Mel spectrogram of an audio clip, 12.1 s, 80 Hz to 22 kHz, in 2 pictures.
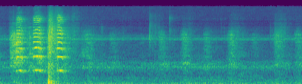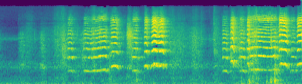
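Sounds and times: dog toy squeaking: 7.4 - 9.5, 10.5 - 12.0.

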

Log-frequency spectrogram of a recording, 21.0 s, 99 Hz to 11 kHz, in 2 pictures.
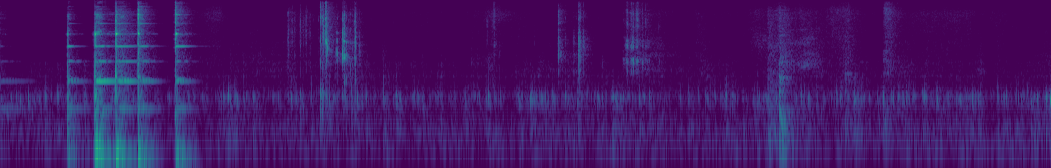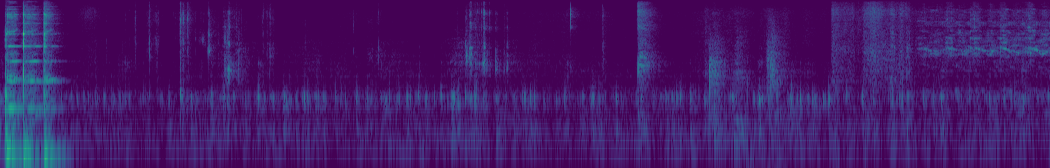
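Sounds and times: ringing knock on bowl: 0.7 - 2.0, 10.6 - 11.2.

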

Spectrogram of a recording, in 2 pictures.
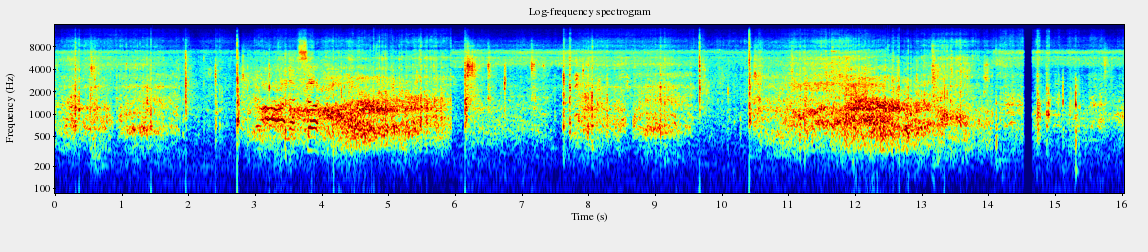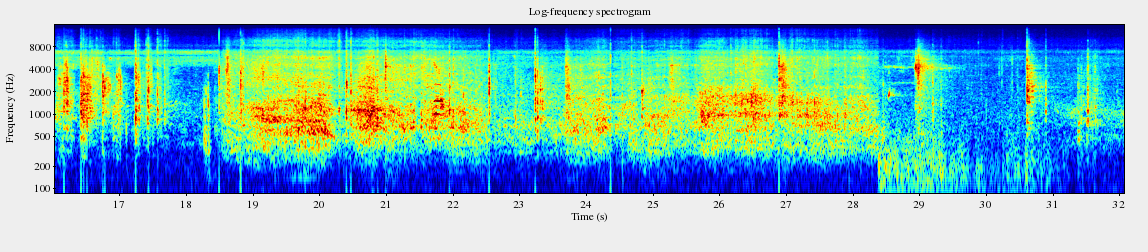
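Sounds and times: skateboard wheels rolling on concrete: 0.0 - 32.0
skateboard clacks and knocks: 9.0 - 29.3.

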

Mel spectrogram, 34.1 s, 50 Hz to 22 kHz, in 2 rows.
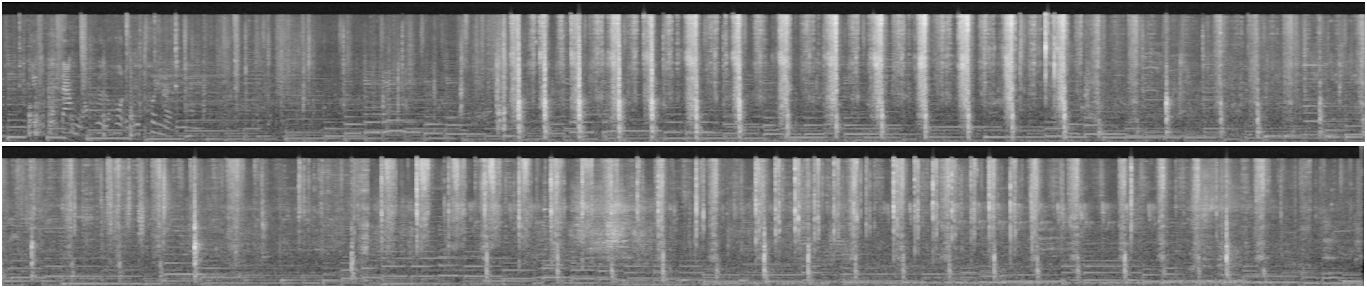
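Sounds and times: soft instrumental music: 0.0 - 34.0
cleaver chopping on wooden board: 6.2 - 20.1, 21.3 - 33.0.

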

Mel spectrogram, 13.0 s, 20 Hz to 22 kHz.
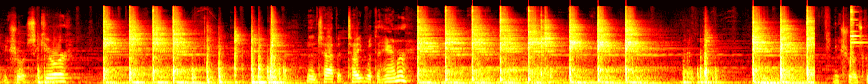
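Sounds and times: hammer striking metal wrench: 1.6 - 4.4, 6.2 - 13.0.

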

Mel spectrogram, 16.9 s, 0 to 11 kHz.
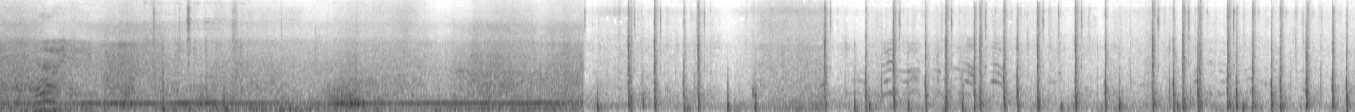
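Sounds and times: wind on microphone: 0.0 - 7.7
boat engine humming: 0.0 - 16.9
water sound: 0.0 - 16.9.

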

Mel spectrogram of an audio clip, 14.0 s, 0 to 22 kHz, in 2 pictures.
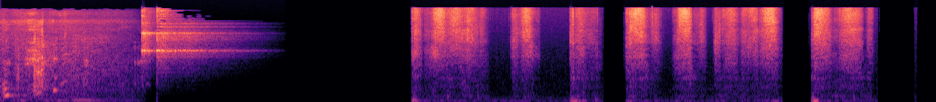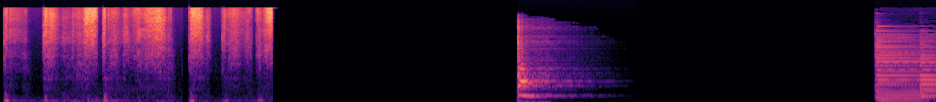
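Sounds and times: pen scratching on paper: 3.1 - 9.1.

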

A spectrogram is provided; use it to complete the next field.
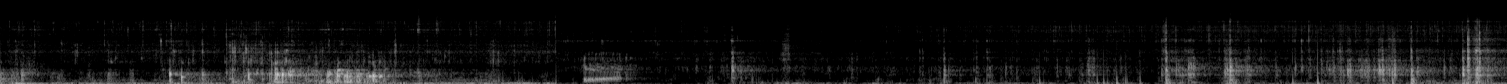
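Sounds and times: underwater gurgling bubbles: 0.0 - 7.5
clicks and knocks underwater: 0.0 - 15.0.

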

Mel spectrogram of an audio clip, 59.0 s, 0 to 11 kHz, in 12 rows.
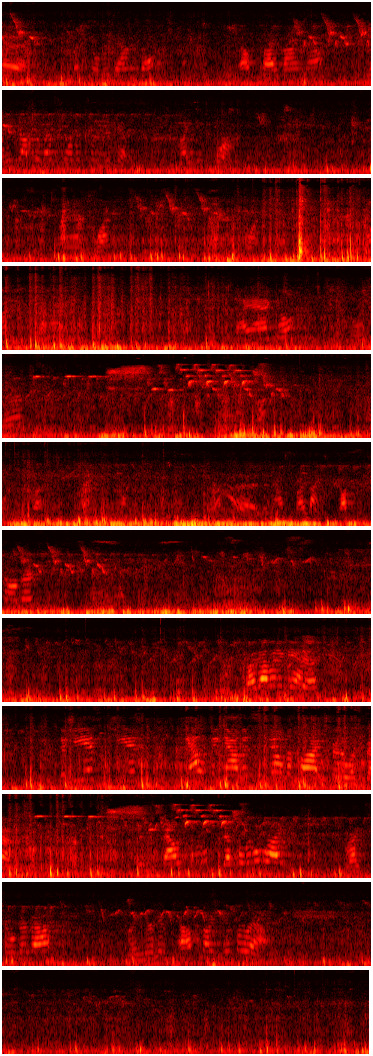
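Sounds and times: wind rumble on microphone: 0.0 - 2.4, 12.0 - 18.8, 19.4 - 44.4, 58.0 - 59.0
horse hooves on sand: 36.5 - 50.0.

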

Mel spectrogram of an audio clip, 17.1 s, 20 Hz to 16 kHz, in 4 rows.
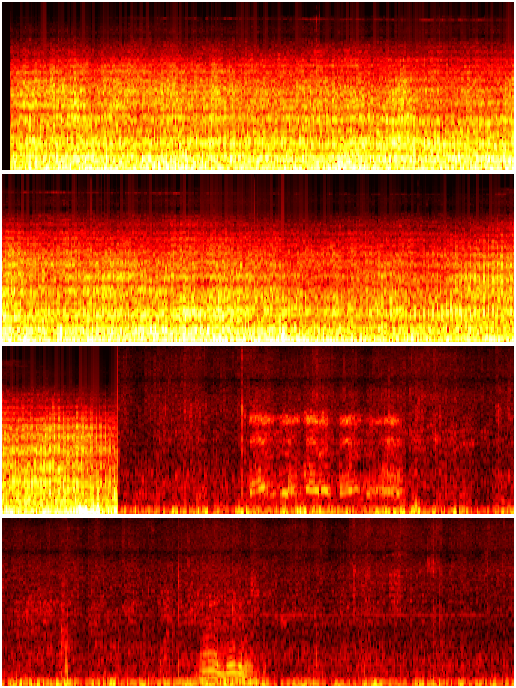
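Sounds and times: helicopter rotor and turbine: 0.1 - 9.5.

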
